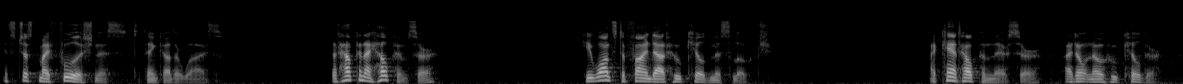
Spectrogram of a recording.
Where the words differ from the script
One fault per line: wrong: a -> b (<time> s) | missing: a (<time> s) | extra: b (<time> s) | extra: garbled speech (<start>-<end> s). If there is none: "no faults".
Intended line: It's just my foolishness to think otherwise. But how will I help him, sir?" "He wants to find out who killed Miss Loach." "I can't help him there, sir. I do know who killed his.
wrong: will -> can (3.5 s)
wrong: do -> don't (10.7 s)
wrong: his -> her (11.5 s)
